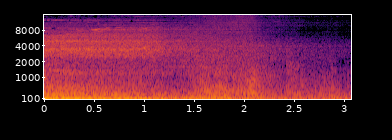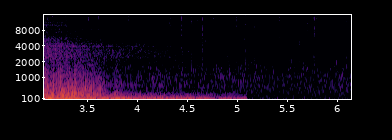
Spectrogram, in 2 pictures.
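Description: Triumphant game victory music plays loudly and then fades away to silence.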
